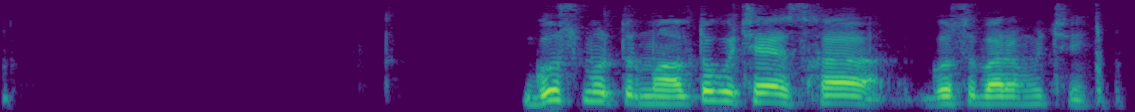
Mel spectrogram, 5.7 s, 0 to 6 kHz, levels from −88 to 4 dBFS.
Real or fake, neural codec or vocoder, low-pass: real; none; 5.4 kHz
